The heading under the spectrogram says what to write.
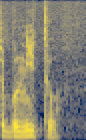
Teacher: The O becomes U, okay?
